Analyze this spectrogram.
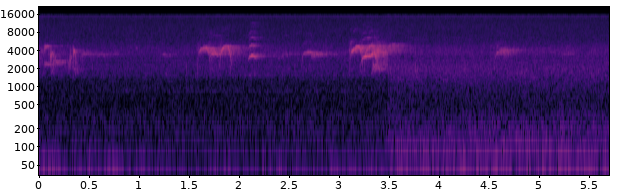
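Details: A Varied Tit in a park in Japan in winter gives thin, high chirping notes in two short bursts, with a faint high hiss and low background rumble.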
